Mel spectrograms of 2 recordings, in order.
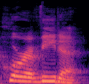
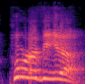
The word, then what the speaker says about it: pura vida: d a e a is not pura vita pura vida travel agency yeah poor via tours i'm laughing because your ignorance is not conspicuous you sound ridiculous i don't want you to sound ridiculous i don't want you to sound ridiculous it's not poor veda it's pura and that's also colloquial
